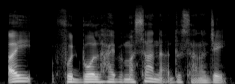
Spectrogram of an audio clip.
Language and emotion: Manipuri, neutral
